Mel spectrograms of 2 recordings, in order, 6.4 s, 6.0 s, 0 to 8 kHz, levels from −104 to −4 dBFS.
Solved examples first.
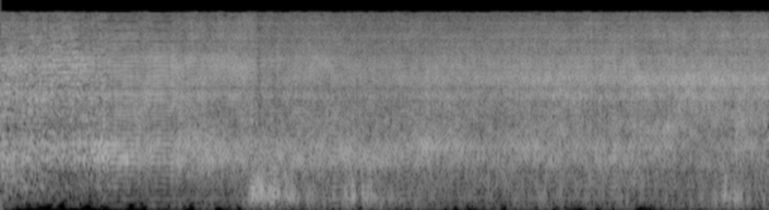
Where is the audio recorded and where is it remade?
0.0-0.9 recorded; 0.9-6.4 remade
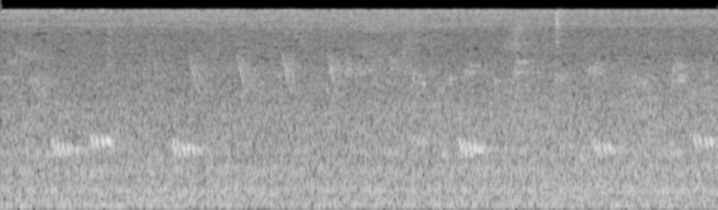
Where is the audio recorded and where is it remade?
0.0-6.0 recorded

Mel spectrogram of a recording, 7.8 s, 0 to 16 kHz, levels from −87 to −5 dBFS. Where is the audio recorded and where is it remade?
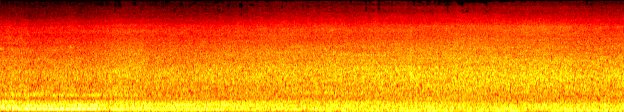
0.0-6.2 remade; 6.2-7.8 recorded

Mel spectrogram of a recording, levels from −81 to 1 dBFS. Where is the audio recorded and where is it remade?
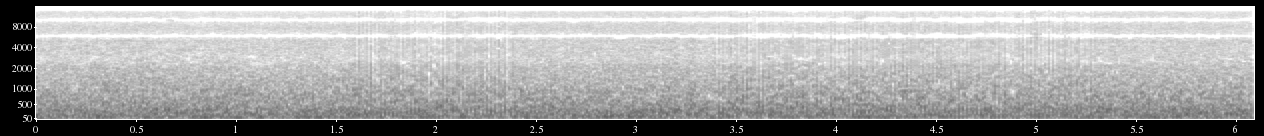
0.0-1.6 recorded; 1.6-2.4 remade; 2.4-3.4 recorded; 3.4-5.3 remade; 5.3-6.1 recorded

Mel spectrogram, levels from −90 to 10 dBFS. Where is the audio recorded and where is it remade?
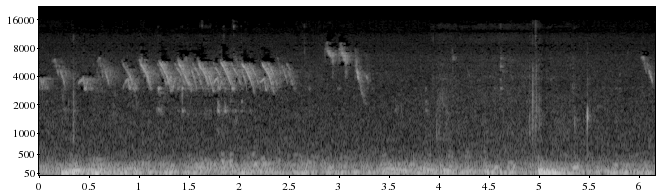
0.0-1.7 remade; 1.7-2.5 recorded; 2.5-6.2 remade

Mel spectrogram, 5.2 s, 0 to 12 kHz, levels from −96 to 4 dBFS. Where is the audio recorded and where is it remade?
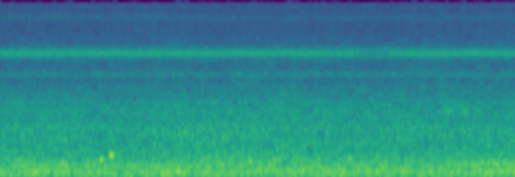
0.0-5.2 recorded

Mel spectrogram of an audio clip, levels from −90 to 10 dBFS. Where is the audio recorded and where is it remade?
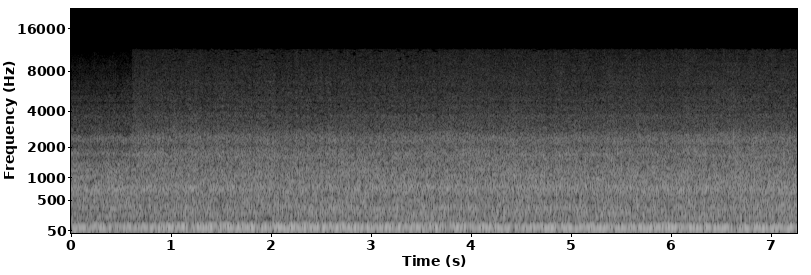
0.0-0.9 remade; 0.9-3.8 recorded; 3.8-4.6 remade; 4.6-5.2 recorded; 5.2-6.7 remade; 6.7-7.3 recorded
